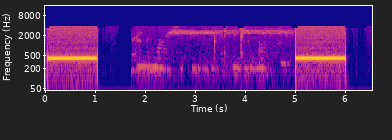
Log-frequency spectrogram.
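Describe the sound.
A telephone ringback tone plays while a call is transferred to an office extension: two long, steady, loud beeps at the start and end, with quieter talk between them.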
